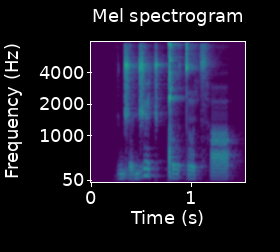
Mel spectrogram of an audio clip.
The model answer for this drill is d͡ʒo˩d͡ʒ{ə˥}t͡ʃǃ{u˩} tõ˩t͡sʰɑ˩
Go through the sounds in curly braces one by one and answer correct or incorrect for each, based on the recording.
incorrect: ø˥, correct

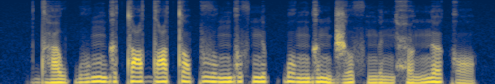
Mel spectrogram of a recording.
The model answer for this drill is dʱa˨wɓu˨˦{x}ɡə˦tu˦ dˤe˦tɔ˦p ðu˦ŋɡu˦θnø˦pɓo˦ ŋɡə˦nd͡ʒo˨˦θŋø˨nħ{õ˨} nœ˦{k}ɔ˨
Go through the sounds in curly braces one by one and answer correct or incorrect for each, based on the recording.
incorrect: ŋ, incorrect: o˨, correct

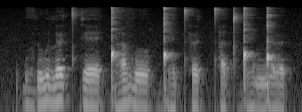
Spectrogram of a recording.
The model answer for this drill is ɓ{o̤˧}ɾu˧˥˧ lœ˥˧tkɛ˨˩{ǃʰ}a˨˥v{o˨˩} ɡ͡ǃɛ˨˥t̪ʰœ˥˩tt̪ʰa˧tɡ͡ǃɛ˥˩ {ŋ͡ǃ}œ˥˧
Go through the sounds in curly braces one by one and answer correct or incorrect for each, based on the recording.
correct, incorrect: ɡ͡ǃ, correct, correct

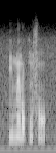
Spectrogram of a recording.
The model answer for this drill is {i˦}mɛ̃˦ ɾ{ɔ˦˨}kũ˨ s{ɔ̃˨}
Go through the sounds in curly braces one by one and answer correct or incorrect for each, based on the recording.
correct, correct, correct

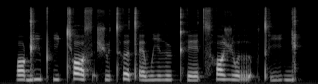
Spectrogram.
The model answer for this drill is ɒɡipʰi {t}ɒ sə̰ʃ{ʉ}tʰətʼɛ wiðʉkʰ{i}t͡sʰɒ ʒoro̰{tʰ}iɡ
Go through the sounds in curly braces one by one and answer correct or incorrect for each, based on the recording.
incorrect: cʰ, correct, incorrect: e, incorrect: tʼ

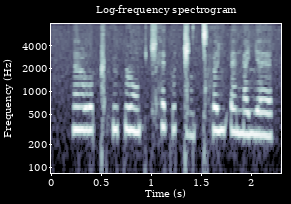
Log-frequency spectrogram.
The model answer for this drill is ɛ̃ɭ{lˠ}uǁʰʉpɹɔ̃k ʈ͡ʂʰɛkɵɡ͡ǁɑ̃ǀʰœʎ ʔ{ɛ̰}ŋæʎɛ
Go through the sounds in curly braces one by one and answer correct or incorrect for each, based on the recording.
correct, incorrect: ɛ

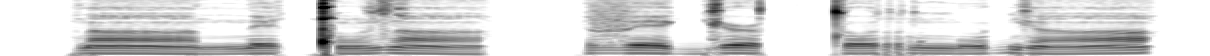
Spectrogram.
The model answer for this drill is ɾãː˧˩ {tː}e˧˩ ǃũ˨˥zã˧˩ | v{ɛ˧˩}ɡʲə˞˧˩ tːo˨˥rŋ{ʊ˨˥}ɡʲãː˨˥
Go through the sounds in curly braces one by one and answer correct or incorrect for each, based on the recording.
incorrect: n̪, incorrect: e˧˩, incorrect: u˨˥

